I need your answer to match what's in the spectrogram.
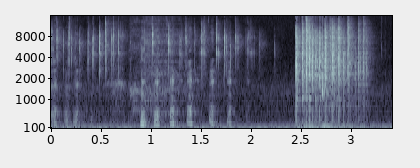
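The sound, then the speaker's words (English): Dice clatter and tumble across a hard surface in a quick run of sharp clicks, followed by a louder, noisier rattling burst near the end. “Well, let's roll the bad dice.”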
